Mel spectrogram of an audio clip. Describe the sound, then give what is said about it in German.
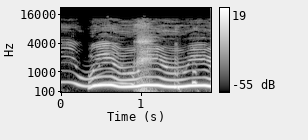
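A person imitates the siren of an emergency vehicle passing by with a sustained, wavering tone that rises and dips slowly, rich in harmonics, lasting the full two seconds with a brief breathy burst partway through. “Manchmal, wenn äh, so ein Wagen an mir vorbeifährt mit der Sirene, mache ich selber Sirenengeräusche.”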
